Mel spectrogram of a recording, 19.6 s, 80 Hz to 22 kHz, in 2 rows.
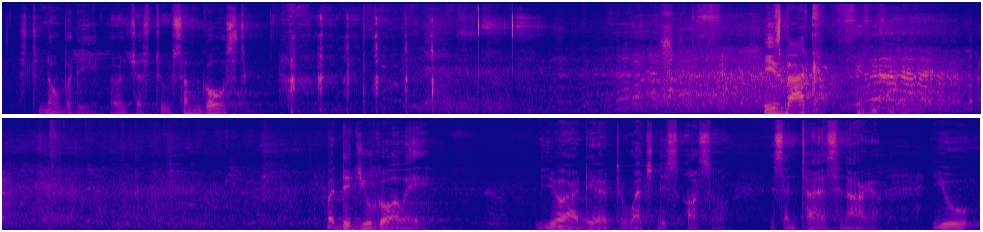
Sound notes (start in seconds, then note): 4.9 laughter; 10.3 laughter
